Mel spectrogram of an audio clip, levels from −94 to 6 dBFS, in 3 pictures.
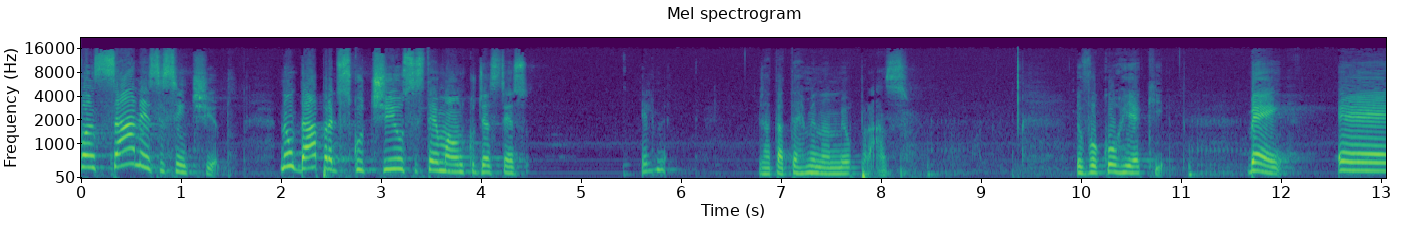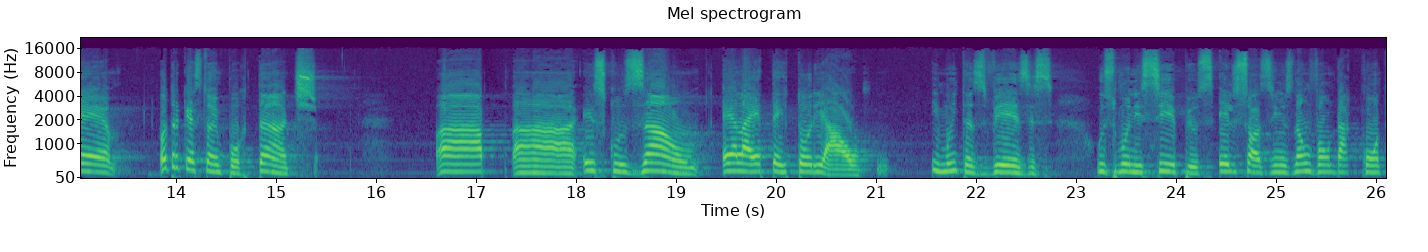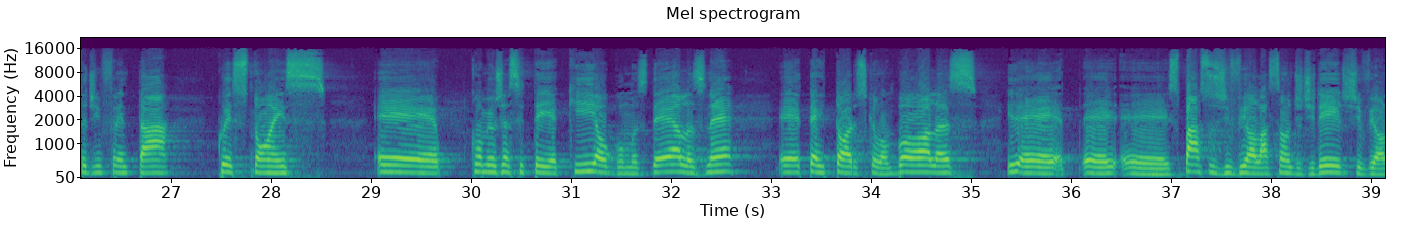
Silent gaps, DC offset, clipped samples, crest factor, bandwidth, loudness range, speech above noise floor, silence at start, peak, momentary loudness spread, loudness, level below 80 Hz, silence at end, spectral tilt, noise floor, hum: none; under 0.1%; under 0.1%; 16 dB; 17 kHz; 9 LU; 43 dB; 0 s; -2 dBFS; 13 LU; -18 LUFS; -48 dBFS; 0 s; -4 dB/octave; -60 dBFS; none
